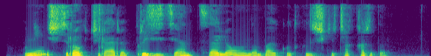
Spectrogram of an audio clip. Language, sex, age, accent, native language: Uzbek, female, 18-24, Xorazm, Uzbek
